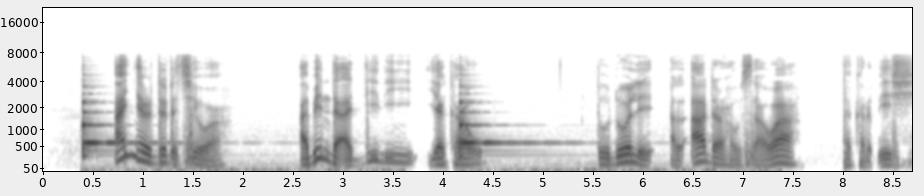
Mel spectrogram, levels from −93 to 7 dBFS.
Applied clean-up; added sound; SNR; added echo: none; Bowed string instrument; 1 dB; none.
